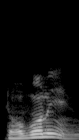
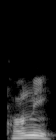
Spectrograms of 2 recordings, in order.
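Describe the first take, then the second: First: A 'b' sound follows the first consonant. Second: No 'b' sound follows the first consonant. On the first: The speaker calls it wrong. "ধবনি বলবেন না" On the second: The speaker calls it right. "এটি ধ্বনি"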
